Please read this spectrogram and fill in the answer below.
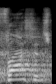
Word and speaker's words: flaccid: And flaccid's pronounced flaccid, by the way.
